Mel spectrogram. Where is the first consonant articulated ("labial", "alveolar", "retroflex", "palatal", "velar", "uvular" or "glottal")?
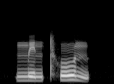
labial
